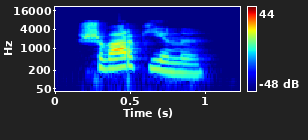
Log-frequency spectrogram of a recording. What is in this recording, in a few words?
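"шваркйыны", Komi, female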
